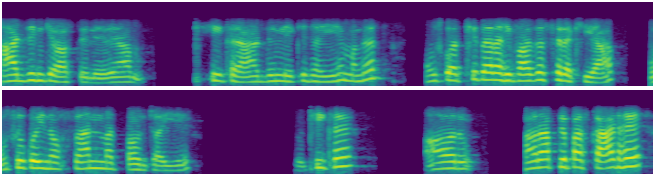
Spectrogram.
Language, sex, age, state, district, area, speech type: Urdu, female, 30-45, Telangana, Hyderabad, urban, conversation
